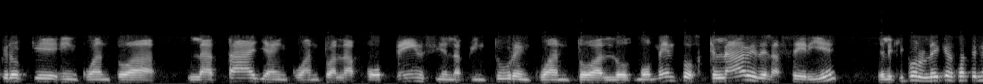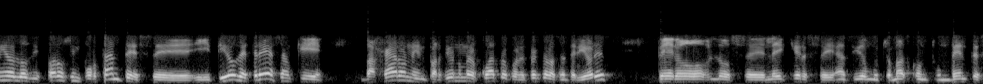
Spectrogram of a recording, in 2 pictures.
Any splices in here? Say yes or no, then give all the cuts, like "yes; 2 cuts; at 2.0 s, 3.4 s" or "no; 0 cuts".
no; 0 cuts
